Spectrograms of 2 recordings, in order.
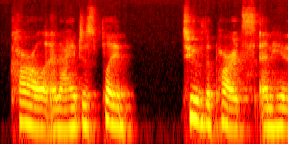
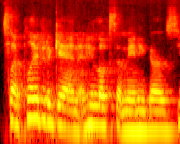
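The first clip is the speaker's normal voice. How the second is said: ordinary talk, nothing marked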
